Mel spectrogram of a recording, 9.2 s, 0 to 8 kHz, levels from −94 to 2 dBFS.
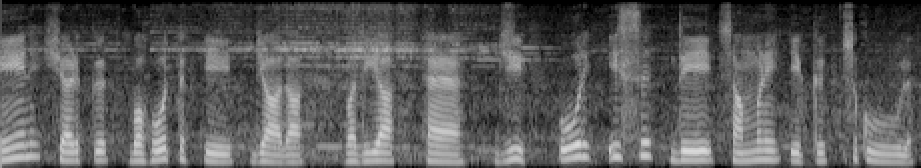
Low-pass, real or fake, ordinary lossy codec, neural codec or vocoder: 7.2 kHz; real; none; none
